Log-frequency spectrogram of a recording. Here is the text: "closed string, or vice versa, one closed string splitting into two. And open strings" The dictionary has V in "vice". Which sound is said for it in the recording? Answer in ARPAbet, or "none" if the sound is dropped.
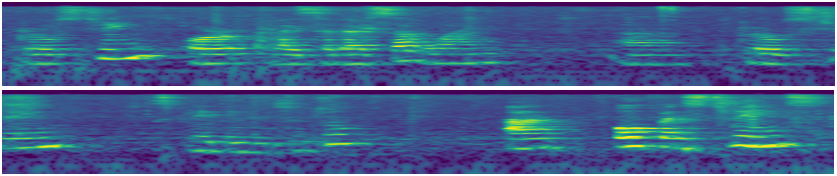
B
